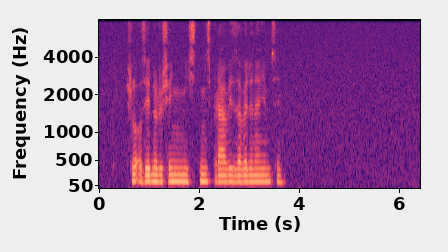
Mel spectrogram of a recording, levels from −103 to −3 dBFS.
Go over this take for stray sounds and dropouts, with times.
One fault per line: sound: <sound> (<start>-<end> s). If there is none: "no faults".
no faults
